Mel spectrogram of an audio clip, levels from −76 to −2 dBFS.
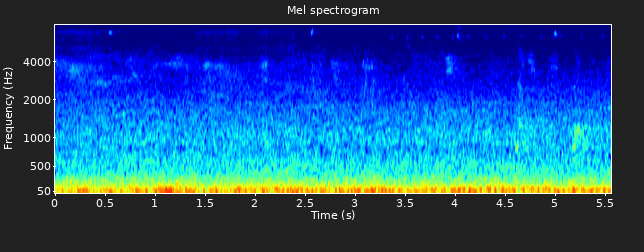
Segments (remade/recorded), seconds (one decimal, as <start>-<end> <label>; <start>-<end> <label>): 0.0-0.5 remade; 0.5-1.4 recorded; 1.4-2.4 remade; 2.4-5.6 recorded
